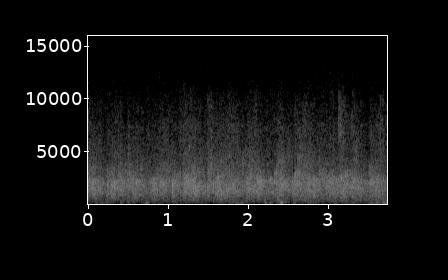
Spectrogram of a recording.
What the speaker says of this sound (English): Please, can we give us an applause?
